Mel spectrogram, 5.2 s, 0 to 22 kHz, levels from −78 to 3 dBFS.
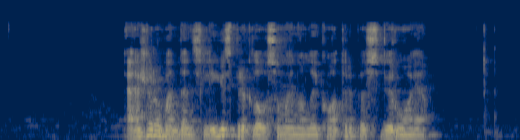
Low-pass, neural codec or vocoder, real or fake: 10.8 kHz; none; real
